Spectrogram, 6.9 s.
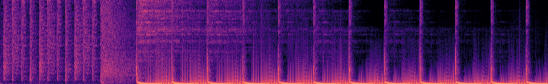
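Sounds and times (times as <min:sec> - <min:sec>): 
bells instrumental music: 0:01.7 - 0:06.7.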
